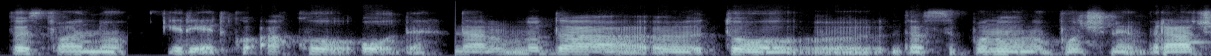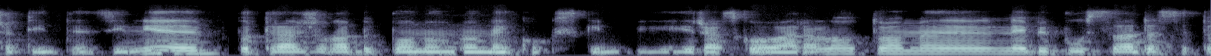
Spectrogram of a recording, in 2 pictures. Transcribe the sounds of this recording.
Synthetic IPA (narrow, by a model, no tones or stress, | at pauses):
t̪ojest̪ʋaːɾnoɾjeːt̪ko̞̰ʔakʰo̞o̰ːd̪ḛnaːɾaʋno̞d̪at̪o̞̰ːd̪asepo̞no̞ʋnopo̞t͡ʃnḛʋɾaːt͡ʃat̪int̪enziʋnijepot̪ɾaːʒilˠabipo̞noʋnone̞koɡskimbiɾazɡoʋaːɾalaot̪o̞menebipuːst̪ilˠad̪aset̪o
